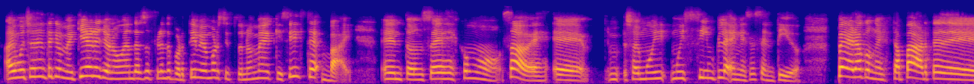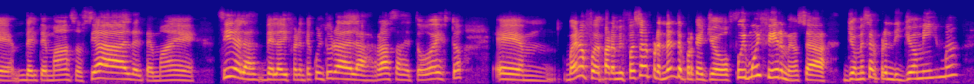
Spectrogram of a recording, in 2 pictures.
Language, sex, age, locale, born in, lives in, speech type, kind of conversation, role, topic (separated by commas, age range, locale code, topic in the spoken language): Spanish, female, 35-39, es-VE, Venezuela, United States, conversation, unstructured, none, ¿Qué ha sido lo más sorprendente que has vivido en el amor?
